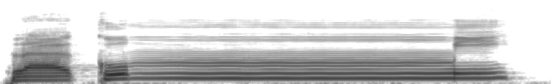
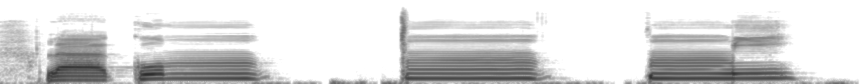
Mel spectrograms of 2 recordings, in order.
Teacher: Ditahan dengan dengung. Dengung itu adalah suara yang masuk ke dalam rongga hidung. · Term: idgham mimi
